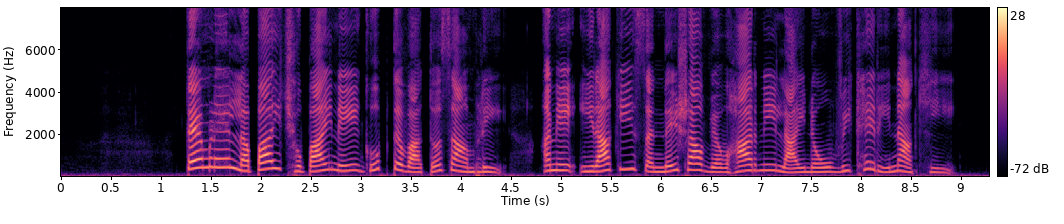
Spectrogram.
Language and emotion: Gujarati, neutral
